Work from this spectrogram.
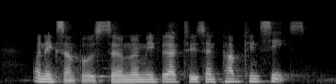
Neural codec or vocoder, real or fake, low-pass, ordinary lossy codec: codec, 16 kHz, 0.5 kbps, X-Codec, HuBERT features, trained on balanced general audio; fake; none; none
